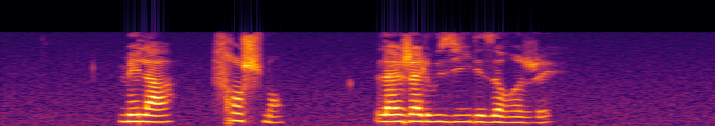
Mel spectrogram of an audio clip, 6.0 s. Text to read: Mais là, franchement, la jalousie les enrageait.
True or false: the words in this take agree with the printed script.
true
